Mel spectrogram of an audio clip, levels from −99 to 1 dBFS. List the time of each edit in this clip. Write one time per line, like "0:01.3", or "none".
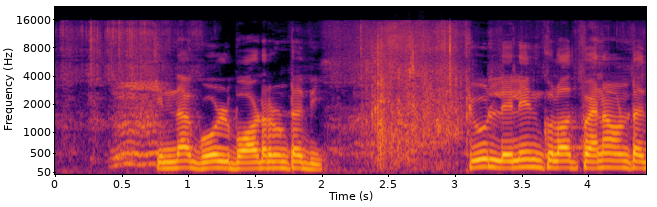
none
